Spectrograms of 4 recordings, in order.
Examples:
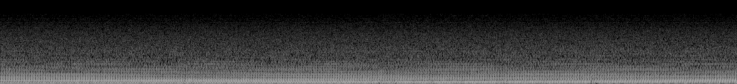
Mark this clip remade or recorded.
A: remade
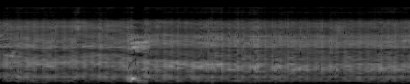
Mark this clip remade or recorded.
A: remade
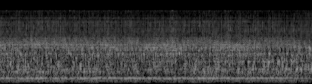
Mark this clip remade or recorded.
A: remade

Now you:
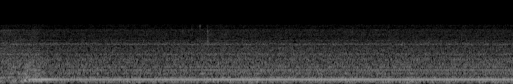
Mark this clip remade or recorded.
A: recorded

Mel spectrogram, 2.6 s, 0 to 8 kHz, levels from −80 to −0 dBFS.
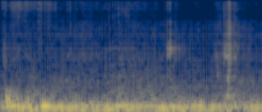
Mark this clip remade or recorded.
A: remade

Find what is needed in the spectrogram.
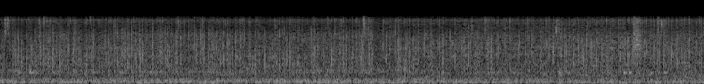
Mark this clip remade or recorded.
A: recorded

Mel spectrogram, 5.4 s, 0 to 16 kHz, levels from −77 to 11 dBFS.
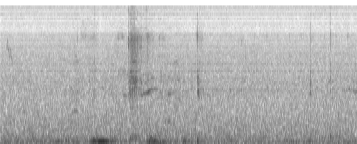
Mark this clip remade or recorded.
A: remade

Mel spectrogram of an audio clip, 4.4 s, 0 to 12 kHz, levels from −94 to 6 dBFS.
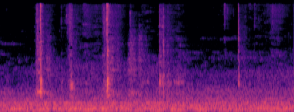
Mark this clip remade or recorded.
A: recorded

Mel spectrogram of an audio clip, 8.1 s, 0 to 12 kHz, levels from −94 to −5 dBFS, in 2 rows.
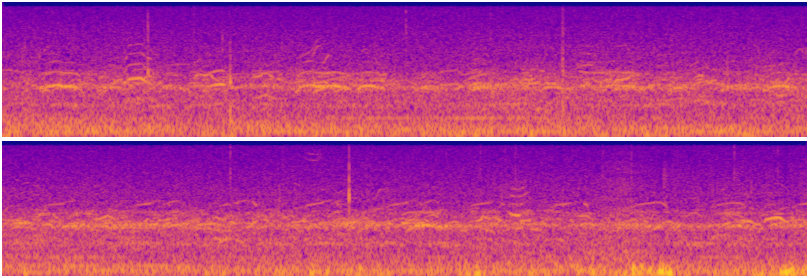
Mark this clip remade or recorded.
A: recorded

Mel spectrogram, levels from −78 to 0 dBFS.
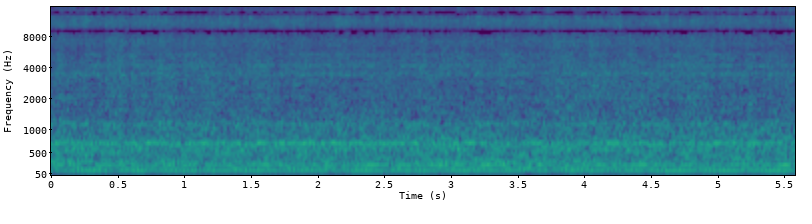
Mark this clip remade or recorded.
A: recorded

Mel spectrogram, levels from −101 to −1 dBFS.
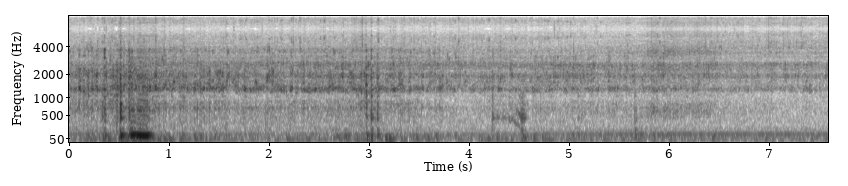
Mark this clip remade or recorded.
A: recorded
